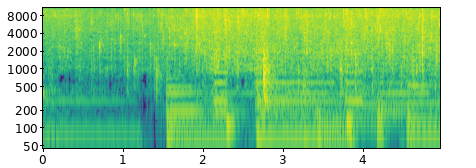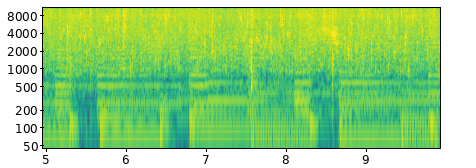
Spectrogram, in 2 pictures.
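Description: Garlic, shallots, scallion whites and coriander stems sizzling and crackling in hot oil in a frying pan as they fry to make scallion oil. Background music comes in about a second and a half in.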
